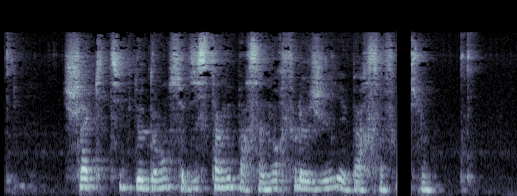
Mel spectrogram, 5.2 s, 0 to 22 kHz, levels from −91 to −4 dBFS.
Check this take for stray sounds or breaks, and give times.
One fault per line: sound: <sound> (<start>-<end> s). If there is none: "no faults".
sound: dropout (4.0-4.1 s)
